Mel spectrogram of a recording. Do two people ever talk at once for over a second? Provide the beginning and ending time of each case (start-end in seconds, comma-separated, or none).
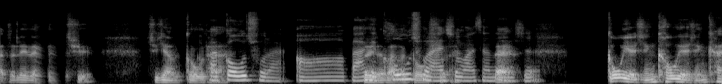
3.6-5.1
